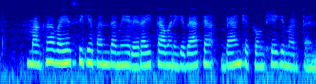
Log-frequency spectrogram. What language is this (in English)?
Kannada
